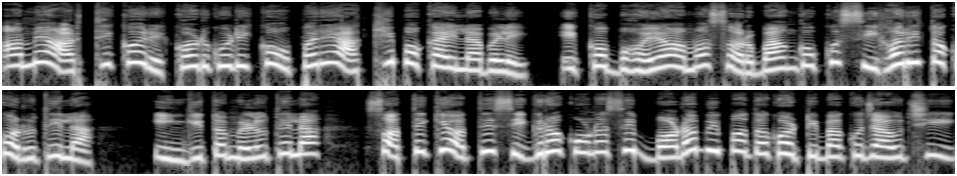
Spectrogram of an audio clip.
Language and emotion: Odia, fearful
